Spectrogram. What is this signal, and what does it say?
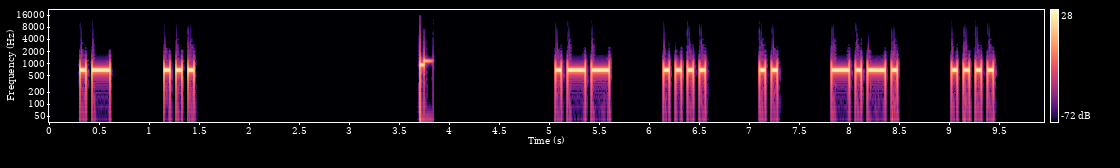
Morse code, heard as a keyed tone, about 20 wpm, spaced as for 11 wpm, 700 Hz. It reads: AS WHICH
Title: 3x Character Spacing - Top 100 Words - 20wpm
